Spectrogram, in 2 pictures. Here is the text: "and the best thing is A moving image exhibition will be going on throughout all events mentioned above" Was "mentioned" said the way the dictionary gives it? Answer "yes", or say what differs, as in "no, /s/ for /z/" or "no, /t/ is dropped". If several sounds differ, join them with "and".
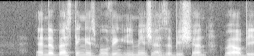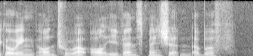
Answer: no, /d/ is dropped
